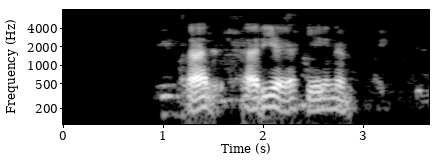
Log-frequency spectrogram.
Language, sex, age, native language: Icelandic, male, 18-19, Icelandic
